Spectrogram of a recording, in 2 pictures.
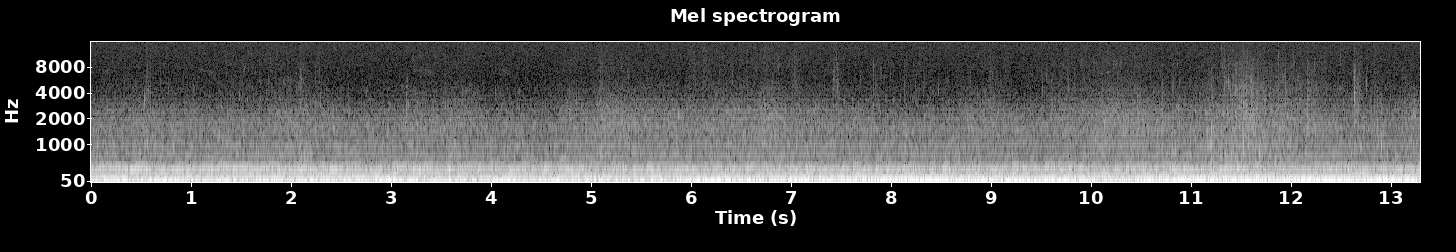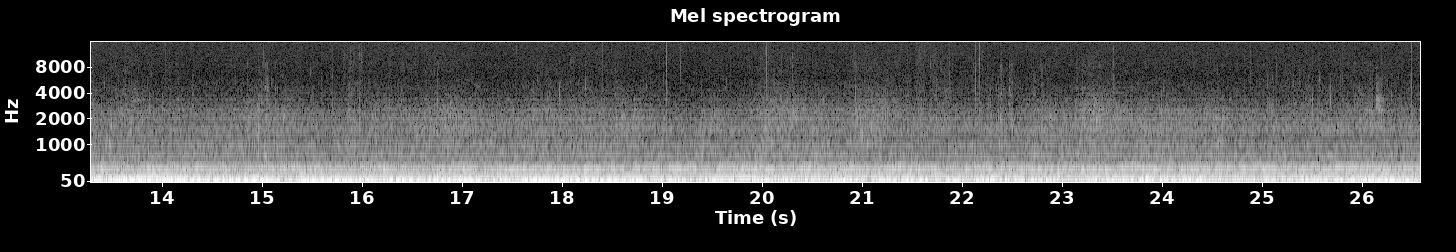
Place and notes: Le Grand Port, Aix-les-Bains, France - Anémomètre
ZoomH4npro contre le mat qui porte l'anémomètre de mesure de la vitesse du vent sur le lac du Bourget.
France métropolitaine, France, 25 August 2022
